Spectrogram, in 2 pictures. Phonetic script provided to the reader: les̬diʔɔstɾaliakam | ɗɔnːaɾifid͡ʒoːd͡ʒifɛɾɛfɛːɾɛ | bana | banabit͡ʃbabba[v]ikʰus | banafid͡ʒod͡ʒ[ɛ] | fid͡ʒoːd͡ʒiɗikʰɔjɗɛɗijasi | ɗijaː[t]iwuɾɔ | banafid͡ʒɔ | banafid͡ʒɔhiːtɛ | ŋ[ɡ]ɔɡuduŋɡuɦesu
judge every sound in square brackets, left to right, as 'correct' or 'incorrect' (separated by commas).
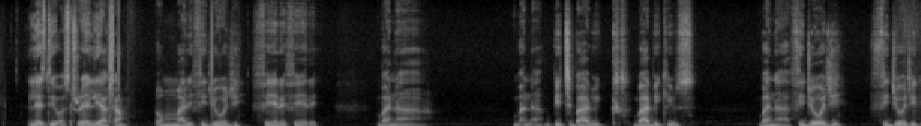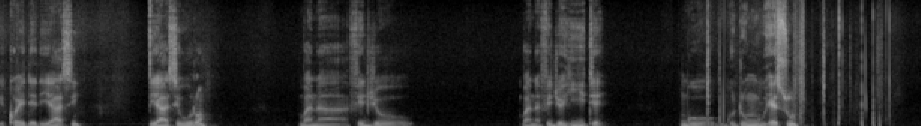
incorrect, incorrect, incorrect, correct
